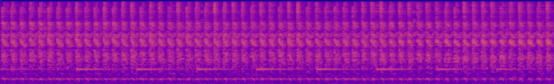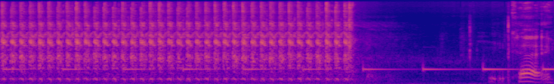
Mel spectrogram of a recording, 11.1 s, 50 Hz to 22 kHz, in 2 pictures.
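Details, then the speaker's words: C4500 truck on its fourth start attempt after a 30-second wait: even starter cranking at almost three beats a second for nine seconds, never catching; it cranks but won't start. "and that's the fourth time we've tried that."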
